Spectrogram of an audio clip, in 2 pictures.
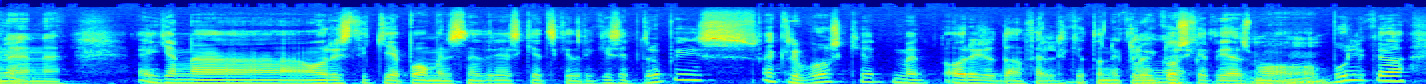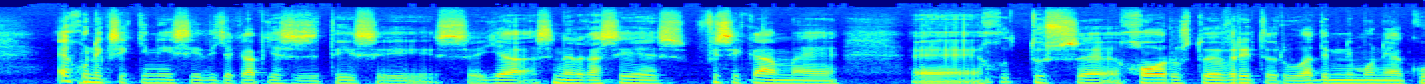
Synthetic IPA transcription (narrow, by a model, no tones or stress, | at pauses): nene̞ | ʝɐnɐo̞ɾist̪icie̞po̞me̞nisine̞ðɾiɐsi̥ce̞t̪i̥sce̞nd̪ɾicise̞pit̪ɾo̞pisɐkɾivo̞sce̞meo̞̰ɾizo̞nd̪eɐnθe̞liscet̪o̞ne̞klo̞ʝiko̞sçe̞ðiɐzmo̞̰bulikɐ | e̞xune̞kse̞cinisiiðiʝɐkɐpçe̞sizit̪isḭsʝɐsine̞ɾɣɐsie̞sfisikɐme̞̰ | t̪usxo̞ɾust̪ue̞vɾit̪e̞ɾuɐnd̪imnimo̞niɐku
